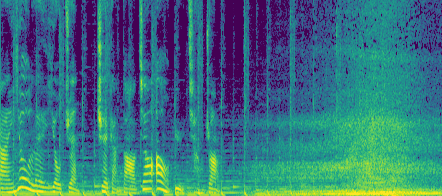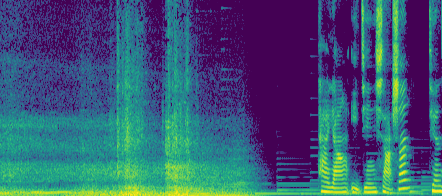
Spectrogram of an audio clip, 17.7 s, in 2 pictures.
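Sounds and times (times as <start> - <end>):
speech: 0.1 - 4.6, 15.2 - 17.6
construction vehicle engines rumbling: 3.4 - 14.3.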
